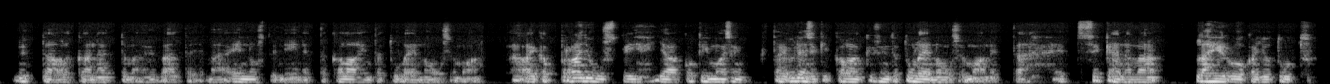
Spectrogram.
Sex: male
